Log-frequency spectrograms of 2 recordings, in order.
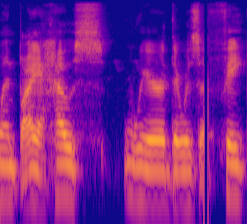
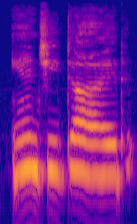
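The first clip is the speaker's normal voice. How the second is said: grieving neighbor; 10 semitones higher, much slower than usual. Retold or imitated. Neighbor Ellen telling a passerby her dog died, slow and grieving. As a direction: let the news drop slowly, hurting.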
